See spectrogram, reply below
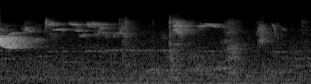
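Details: A green-winged saltator sings a smooth, emphatic 'Paraná' song type of loud, clear whistled phrases, bright and ringing, in short bursts over a soft background hiss.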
